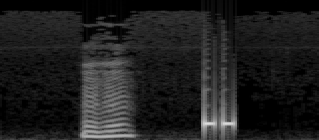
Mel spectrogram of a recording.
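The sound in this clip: A telephone line gives two short, identical beeps after a call is cut off, following a brief single-word voice.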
